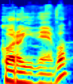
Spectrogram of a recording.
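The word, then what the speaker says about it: κοροϊδεύω: Así que la palabra coroidevo se escribe con dialítica, los dos puntitos, para indicar que las dos letras se tienen que pronunciar separadas.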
